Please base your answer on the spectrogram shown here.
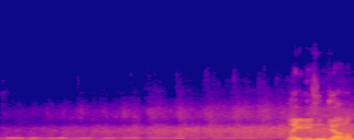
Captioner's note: audience applauding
